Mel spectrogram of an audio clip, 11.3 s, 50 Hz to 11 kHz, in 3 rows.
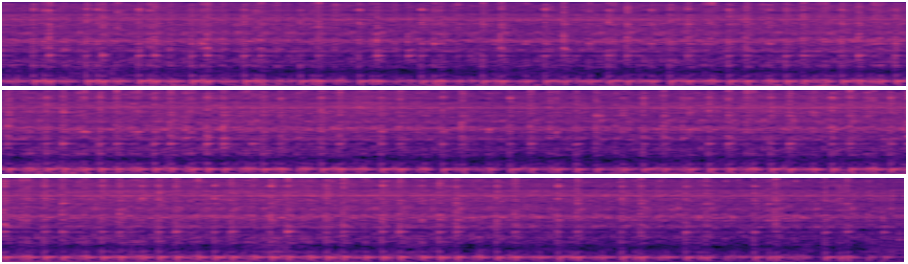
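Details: Brand-new Saito FG-73 five-cylinder radial, fully upgraded with Morris Mini Motors hardware and exhaust ring, on a Biela 20x10 four-blade prop (600–5500 rpm): steady, even low pulsing beat, no misses or rattles; normal, healthy running.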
